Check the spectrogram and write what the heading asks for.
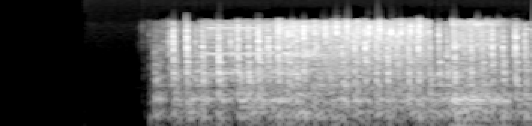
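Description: Rapid, even mechanical clattering that starts about a second in and runs steadily for about three seconds.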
